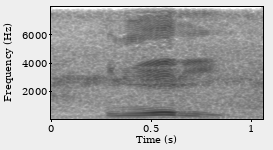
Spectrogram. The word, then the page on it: inieri: Serewen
